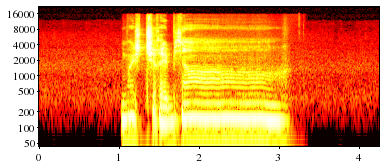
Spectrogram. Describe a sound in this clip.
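A soft, pitched chime rings out and then stops.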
